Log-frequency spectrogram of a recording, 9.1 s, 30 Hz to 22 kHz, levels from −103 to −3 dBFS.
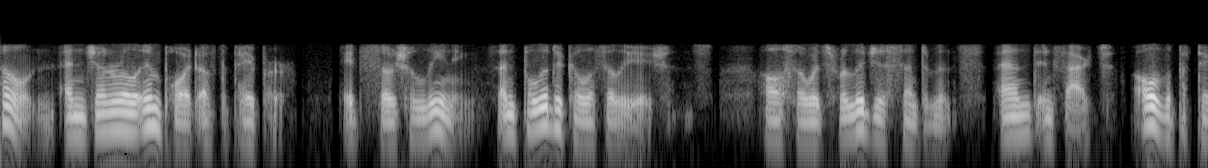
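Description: No technical faults are audible.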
